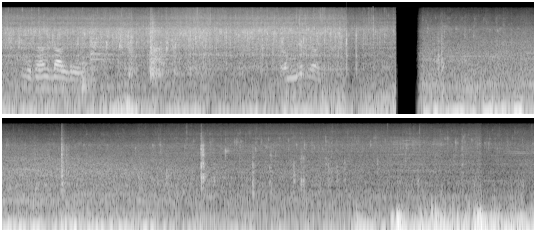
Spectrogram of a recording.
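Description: Food frying in hot mustard oil in a pan on a gas stove, sizzling steadily while a spoon stirs it. The sizzle cuts out abruptly about five seconds in and comes back fainter, with a few sharp clicks of the spoon and some low rumbling near the end.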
